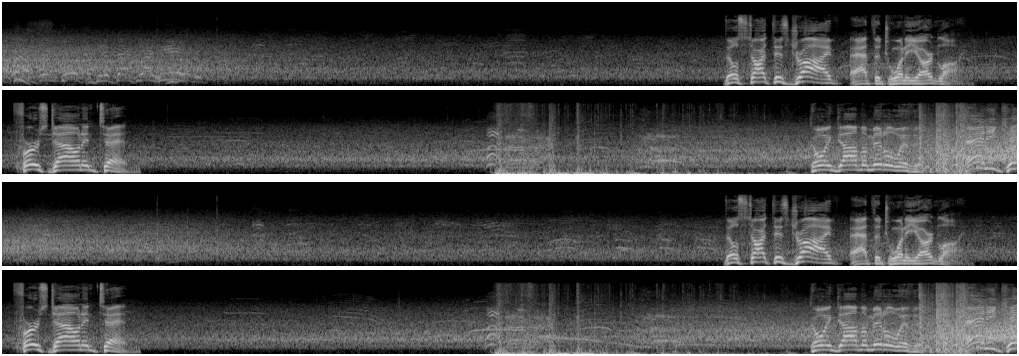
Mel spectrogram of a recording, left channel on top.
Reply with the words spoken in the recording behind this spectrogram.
They'll start this drive at the 20-yard line. First down and 10. Going down the middle with it. And he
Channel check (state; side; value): normal; both; correlation 0.89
